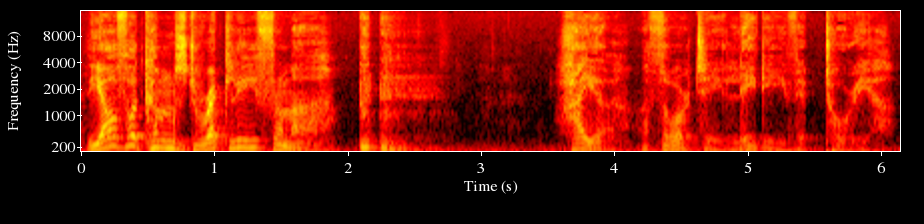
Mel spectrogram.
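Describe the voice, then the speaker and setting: Man playing a stuffy, formal gentleman envoy, very animated. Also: medium pitch, measured pace, a little hiss or hum. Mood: formal, insistent. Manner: formal, deferential yet insistent, precise. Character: stuffy, dutiful, unflappable gentleman envoy of Victorian Britain. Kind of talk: live radio theater acting.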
